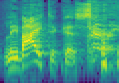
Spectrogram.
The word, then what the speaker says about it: Leviticus: Leviticus, we miss it. Leviticus, Levi. Totally miss it when you pronounce it that way. It's Leviticus.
